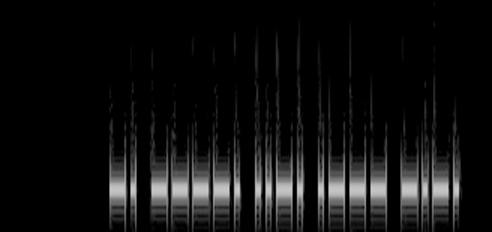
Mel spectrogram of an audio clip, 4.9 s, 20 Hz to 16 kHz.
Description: Morse code, heard as a keyed tone, about 22 wpm, 700 Hz. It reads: N9FJC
